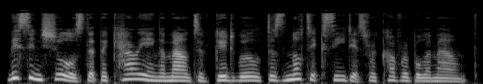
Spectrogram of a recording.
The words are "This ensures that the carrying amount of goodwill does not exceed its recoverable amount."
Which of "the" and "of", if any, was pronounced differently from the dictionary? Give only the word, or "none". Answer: none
